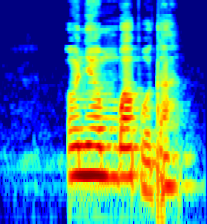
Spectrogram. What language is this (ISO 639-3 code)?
ibo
